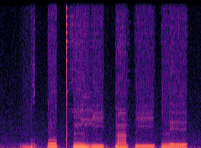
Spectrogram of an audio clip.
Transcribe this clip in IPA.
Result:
ɡ͡b ʊ˨ k͡p o˦ pʰ ĩ˦ j iː˨ k͡p ã˨ p i˦ | l ɪ˨

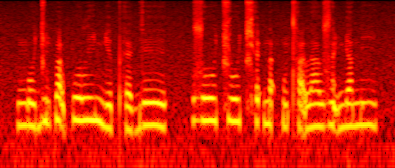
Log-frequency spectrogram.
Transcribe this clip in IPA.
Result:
ŋ o˨ ʊ̯ d͡ʑ ũ˦˨ p a̰˦˨ ʊ̯ p o˦ l i˦ ɲ e˨ pʰ ɛ˨ ɡ e˦ ɪ̯ | z o˦ ʊ̯ t͡ɕ o˦ ʊ̯ t͡ɕʰ ɛ˦ ʔ n ä˦ ʔ p ũ˦˨ tʰ ä̰˦˨ l a˦ ʊ̯ z ã˦˨ ɲ ä˦ n i˦

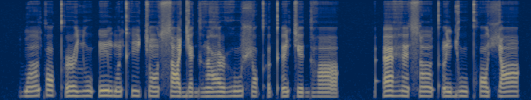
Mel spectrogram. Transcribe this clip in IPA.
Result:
b ɑ̃ k ɔ kʼ ə˞ ʎ u ʔ ĩ b ə̃ kʰ i c ɔ̃ s ɑ ɟ ɛ ɡʱ ə̃ ʕ ə˞ ɦ u ʃ ɔ kʼ ə kʼ ɛ̃ c ɪ ɡʱ ɑ | ʔ æ ɦ ɛ̃ s ɑ̃ kʼ ə̃ ɟ u kʰ ɔ ç ɑ

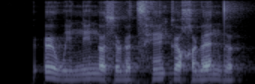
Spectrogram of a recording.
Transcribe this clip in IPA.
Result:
ʔ ø w i n̪ i n̪ œ s ø ɳ ə t͡sʰ ẽ k ø χ ə ɳ ɛ n d ə

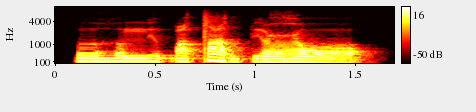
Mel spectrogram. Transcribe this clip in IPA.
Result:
ʊ ɦ ʊ mʲ u ɓ ɪ tˤ u d pʲ u ʕ ɔ

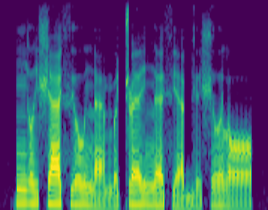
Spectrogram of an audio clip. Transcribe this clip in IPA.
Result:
ɲ ɤ˦ i̯ ʃ æ˥ fʲ o˦ u̯ n æ˩ m œ˨ c ɭ ɛ˥ i̯ n ɛ˦ fʲ æ˨ bʲ ɘ˨ ʃ ɤ˥ l ɔ˨

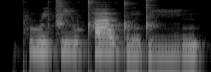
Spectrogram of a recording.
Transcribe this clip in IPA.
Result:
pʰ uː˥ j t͡s iː˥ w t̪ʰ aː˥ w t̪ ʊ˨˧ ŋ t̪ iː˨˧ ŋ

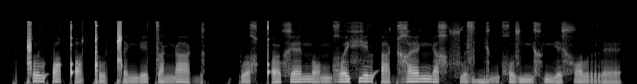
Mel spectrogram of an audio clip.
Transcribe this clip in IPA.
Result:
ǁ ʊ˦ l ʔ ɔ˧ qʼ ɔ˨ ǃ ʊ˨ ǁ ɛ˨ ŋ e˦ t a˨ ŋ a˦˨ ɡ | p ʊ˨ χ qʼ u˨ x ɛ˧ n ɔ˨ ŋ ʁʷ e˦ fʲ e˦ l ʔ a˨ ɡ ʁ ɛ˦ ŋ ɛ˧ χ sʷ ɛ˧ z bʲ u˧ ŋ χ u˧ z mʲ ʊ˧ x mʲ ɛ˨ x ɔ˧ l r ɛ˨

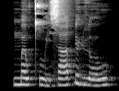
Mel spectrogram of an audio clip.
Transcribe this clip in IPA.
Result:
m ɐ˨˥ w t̪ʰ uː˨˩ j s aː˨˥ t̚ ɵ˧ ɥ l o˨˧ w

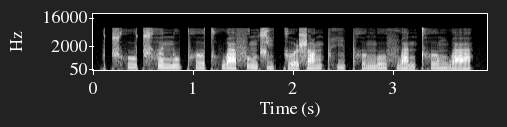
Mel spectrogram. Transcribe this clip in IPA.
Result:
t͡sʰ u˥ t͡sʰ ə˥ n u˧˥ pʰ ɤ˧˥ t̪ʰ w ä˧˥ f ʊ˥˩ ŋ ɕ i˧˥ k ɤ̰˨˩ ʂ ɑ˧˥ ŋ pʰ i˥˩ pʰ ɤ˧˥ ŋ o˧˥ ʊ̯ f w a̰˨˩ n t̪ʰ ɤ˧˥ m w ä̰˨˩˦

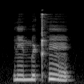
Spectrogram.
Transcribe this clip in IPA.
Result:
ɾʲ ẽ mʲ ɤ ʈʰ ẽ

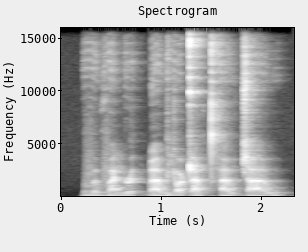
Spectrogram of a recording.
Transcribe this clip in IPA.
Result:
v ə˨˩˨ w v a˨˩˦ ŋ ɹ ə˨˩ k̚ ɓ a˨˩˦ w j ɔ˧˥ ʈ a˨˩˨ w t̪ʰ a˨˩˨ w c a˨˩˦ w

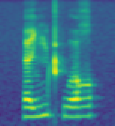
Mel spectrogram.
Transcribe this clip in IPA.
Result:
ɛ ʎ m ə ʈ f w o ʁ

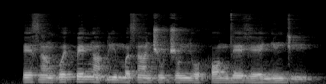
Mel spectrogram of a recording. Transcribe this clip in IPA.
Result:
e˧ z ã˧ ɡʷ eː˧ k͡p e˦ ŋ ã˨ ɓ i˦˨ m ə˧ s ã˧ d͡ʒ u˦ d͡ʒ o˦ ɲ o˨ h ɔ˧ n d e˦˨ ɣ eː˨ ɲ ĩ˧ ɡ i˨

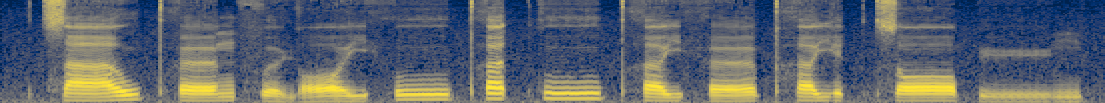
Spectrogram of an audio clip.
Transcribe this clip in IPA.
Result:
t͡s aː˨˥ w pʰ œː˨˧ ŋ f ɵ˨˩ ɥ ɔː˨ j h uː˥ pʰ ɐ˥ t̚ k uː˥ pʰ ɐ˧ j h œː˨˧ pʰ ɐ˥ j ɪ˧ k̚ t͡s ɔː˥ p yː˧ ŋ

